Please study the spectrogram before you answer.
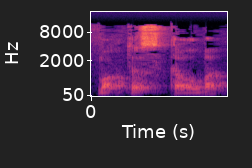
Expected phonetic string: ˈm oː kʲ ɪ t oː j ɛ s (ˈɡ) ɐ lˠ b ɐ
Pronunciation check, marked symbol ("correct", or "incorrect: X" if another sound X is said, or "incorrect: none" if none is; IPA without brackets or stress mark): incorrect: k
